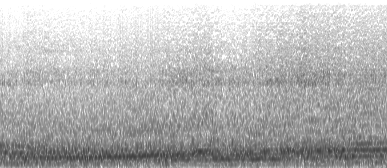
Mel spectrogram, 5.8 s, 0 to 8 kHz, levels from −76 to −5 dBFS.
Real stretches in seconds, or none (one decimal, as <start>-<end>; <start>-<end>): 0.0-2.5; 5.3-5.8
